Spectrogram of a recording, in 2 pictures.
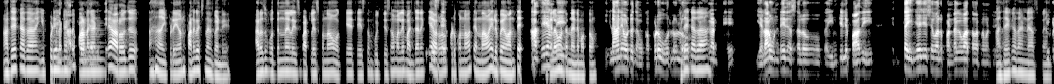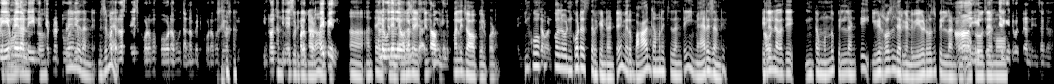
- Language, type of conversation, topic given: Telugu, podcast, తరాల మధ్య సరైన పరస్పర అవగాహన పెరగడానికి మనం ఏమి చేయాలి?
- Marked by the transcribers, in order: tapping; in English: "ఎంజాయ్"; chuckle; other background noise; in English: "మ్యారేజ్"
